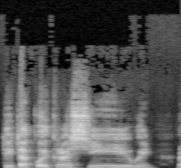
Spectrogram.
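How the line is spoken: Sobbing. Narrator (Russian): рыдал сталкер

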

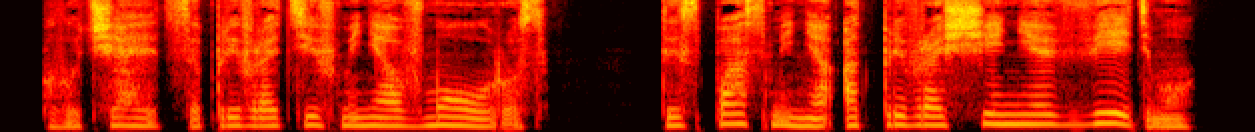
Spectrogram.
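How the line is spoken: Whispered. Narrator (Russian): шепнула я

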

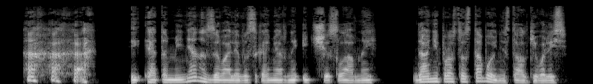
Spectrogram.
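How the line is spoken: Laughter then thoughtful. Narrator (Russian): Отсмеявшись, успокоившись, Фатия задумчиво сказала

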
